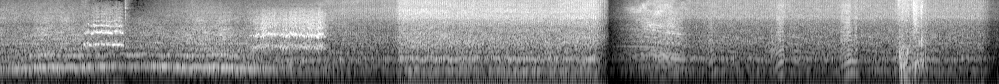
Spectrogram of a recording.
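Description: Cartoon insect flight sound effects: wasps buzzing like small engines, a steady droning hum that shifts in pitch. The hum cuts off a little after halfway, followed by several quick sliding tones and a short sharp sound near the end.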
